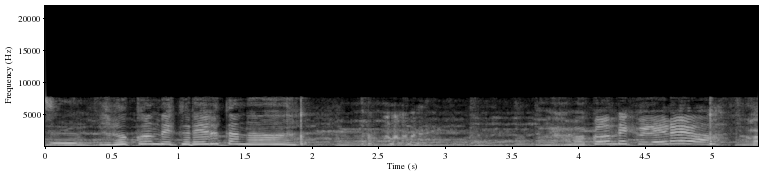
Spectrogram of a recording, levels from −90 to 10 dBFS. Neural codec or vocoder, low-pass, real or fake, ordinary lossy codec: codec, 16 kHz, 4 kbps, FunCodec, trained on Chinese and English, 50 frames a second; none; fake; none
